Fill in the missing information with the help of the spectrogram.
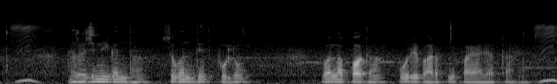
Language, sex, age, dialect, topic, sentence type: Hindi, male, 46-50, Awadhi Bundeli, agriculture, statement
